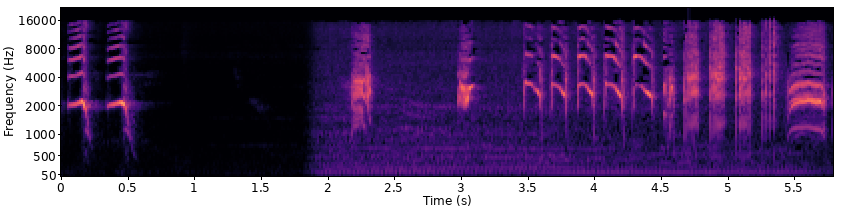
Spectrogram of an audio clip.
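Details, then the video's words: Black-winged myna lure call used to attract wild birds: two sharp whistled notes, a pause, then a fast run of harsh, screechy calls and clipped whistles over a low steady hum. "suara JALAK KEBO pikat"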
